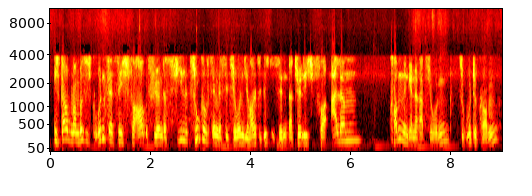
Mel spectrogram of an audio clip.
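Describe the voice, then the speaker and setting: A man, an economist guest, giving measured, explanatory interview answers with frequent hesitations. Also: fairly high pitch, expressive, slightly rough. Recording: tinny phone line, dry.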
